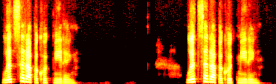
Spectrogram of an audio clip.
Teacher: You notice that turns into a D sound as well, a fast D. And there's a falling tone because it's a suggestion. · So notice that the stress is on set, up, quick, me, meeting.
